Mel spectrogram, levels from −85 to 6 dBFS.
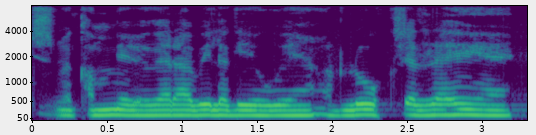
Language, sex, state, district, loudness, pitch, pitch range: Hindi, male, Uttar Pradesh, Muzaffarnagar, -20 LUFS, 135 Hz, 135-140 Hz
